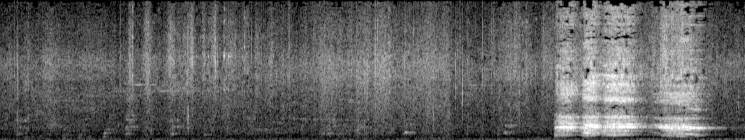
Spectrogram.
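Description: A rooster crowing once, a loud three-part call lasting about a second and a half, starting about five and a half seconds in.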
